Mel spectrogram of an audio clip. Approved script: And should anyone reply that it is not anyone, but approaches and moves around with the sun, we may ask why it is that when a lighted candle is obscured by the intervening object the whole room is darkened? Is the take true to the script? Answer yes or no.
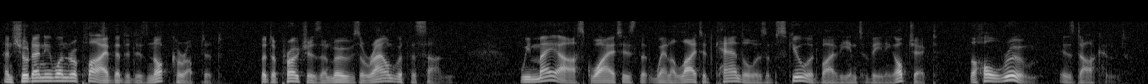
no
